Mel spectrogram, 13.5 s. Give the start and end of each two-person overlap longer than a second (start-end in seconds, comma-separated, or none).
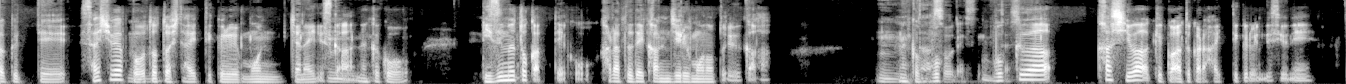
9.0-10.4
